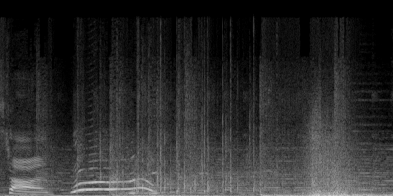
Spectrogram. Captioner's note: all cheering; exciting music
